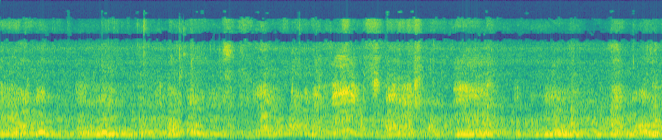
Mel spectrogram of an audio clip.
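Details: Seven-week-old Old English Sheepdog puppies, a litter of nine, playing tug-of-war with new tug toys. Continuous overlapping growls come in uneven surges about once a second, mixed with small yips and whines.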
